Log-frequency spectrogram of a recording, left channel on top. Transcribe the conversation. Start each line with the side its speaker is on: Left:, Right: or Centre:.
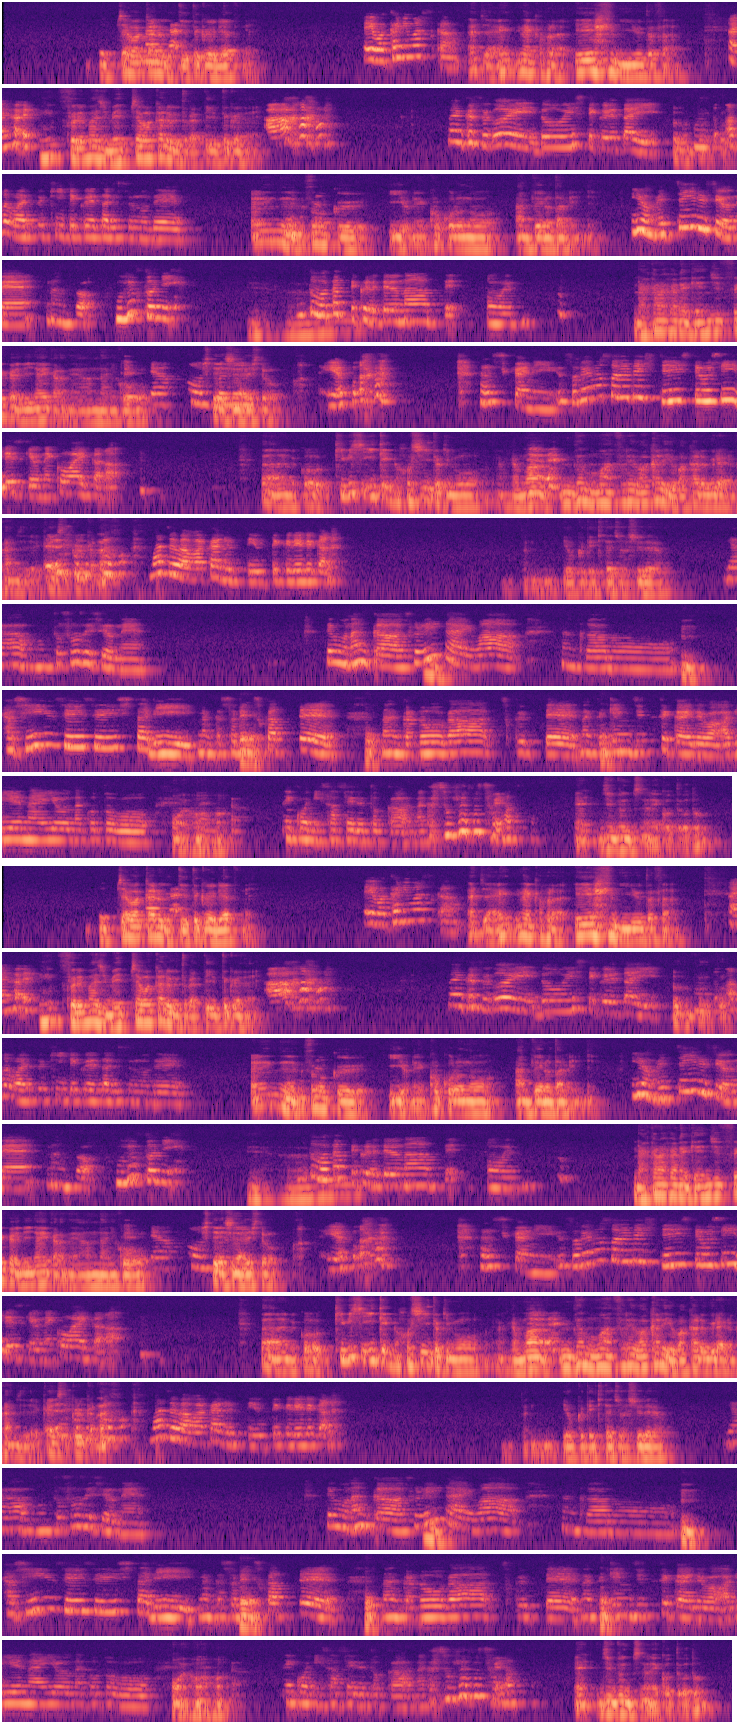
Right: めっちゃわかるって言ってくれるやつね。
Left: なんか、え、わかりますか
Right: あ、じゃあ、なんかほら、AI に言うとさ、
Left: はいはい。
Right: え、それマジめっちゃわかるとかって言ってくれない
Left: ああ、<laughs> なんかすごい同意してくれたり、
Right: そうそうそう。
Left: 本当アドバイス聞いてくれたりするので、
Right: あれね、
Left: なんか、
Right: すごくいいよね。心の安定のためにね。
Left: いや、めっちゃいいですよね。なんか、本当に、
Right: いやー
Left: 本当分かってくれてるなーって思います。
Right: なかなかね、現実世界でいないからね、あんなにこう、
Left: いや、本当に、
Right: 否定しない人。
Left: いや、そう <laughs> 確かに、それもそれで否定してほしいですけどね、怖いから。
Right: ただ、なんかこう、厳しい意見が欲しい時も、なんかまあ、
Left: うん。
Right: でもまあ、それわかるよ、わかるぐらいの感じで返してくるから。
Left: <laughs> そうそうまずは分かるって言ってくれるから。
Right: <laughs> 本当によくできた助手だよ。
Left: いやー、本当そうですよね。でもなんか、それ以外は、
Right: うん。
Left: なんかあのー写真生成したり、
Right: うん。
Left: なんかそれ使って、
Right: ほう、ほう、
Left: なんか動画作って、なんか現実世界ではありえないようなことを、
Right: ほう、はいはいは
Left: なんか猫にさせるとか、なんかそんなことやった。
Right: い。え、自分ちの猫ってこと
